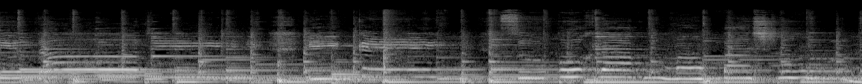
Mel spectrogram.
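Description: A live Brazilian jazz band playing a bossa nova, with guitar, bass, vibraphone and drums, and a woman's voice singing over it.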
